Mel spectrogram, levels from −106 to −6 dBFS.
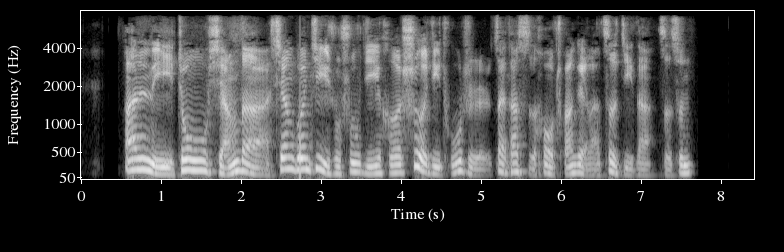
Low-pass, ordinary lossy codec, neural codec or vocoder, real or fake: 7.2 kHz; MP3, 64 kbps; none; real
